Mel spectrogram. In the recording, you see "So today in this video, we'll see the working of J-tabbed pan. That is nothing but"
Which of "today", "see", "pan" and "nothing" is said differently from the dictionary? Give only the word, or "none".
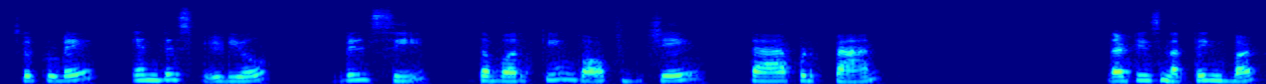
nothing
